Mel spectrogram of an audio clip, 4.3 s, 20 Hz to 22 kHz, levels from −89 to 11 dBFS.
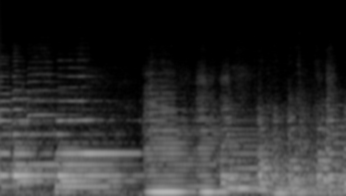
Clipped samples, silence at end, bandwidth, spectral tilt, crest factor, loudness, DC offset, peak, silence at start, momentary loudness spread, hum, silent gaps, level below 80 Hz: under 0.1%; 0 s; 5 kHz; -10 dB/octave; 12 dB; -28 LUFS; under 0.1%; -14 dBFS; 0 s; 9 LU; none; none; -52 dBFS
